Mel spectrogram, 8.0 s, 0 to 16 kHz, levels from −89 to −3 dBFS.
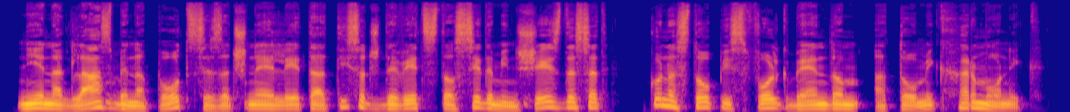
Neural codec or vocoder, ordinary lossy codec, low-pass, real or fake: none; MP3, 96 kbps; 14.4 kHz; real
